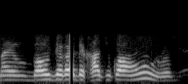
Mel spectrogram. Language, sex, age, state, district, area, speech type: Hindi, male, 60+, Uttar Pradesh, Mirzapur, urban, conversation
